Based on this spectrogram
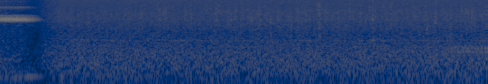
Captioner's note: snow falling and wind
